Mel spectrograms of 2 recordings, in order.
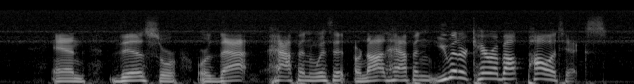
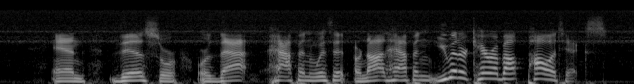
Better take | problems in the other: neither | hiss; noticeable; throughout; 20 dB below the speech; the same in both

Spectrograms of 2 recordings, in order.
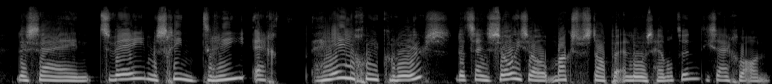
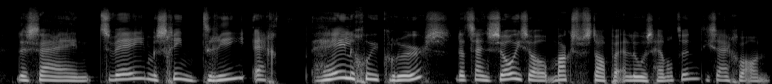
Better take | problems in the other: second | distortion; slight; 12% of the sound clipped

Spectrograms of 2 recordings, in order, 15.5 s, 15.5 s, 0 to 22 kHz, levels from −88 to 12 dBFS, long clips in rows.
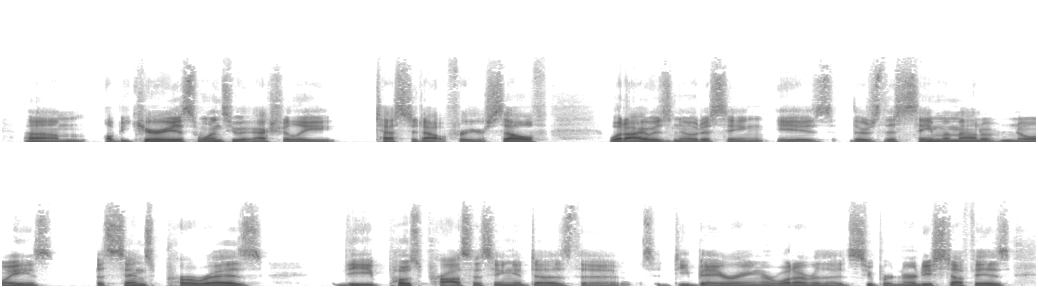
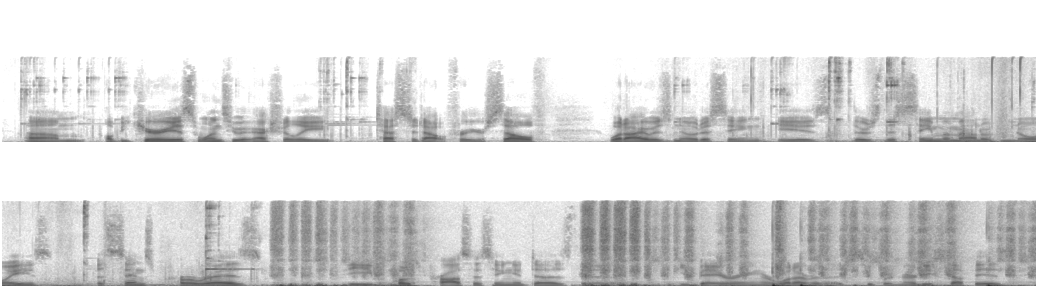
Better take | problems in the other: first | household noises; very loud; throughout; 4 dB above the speech

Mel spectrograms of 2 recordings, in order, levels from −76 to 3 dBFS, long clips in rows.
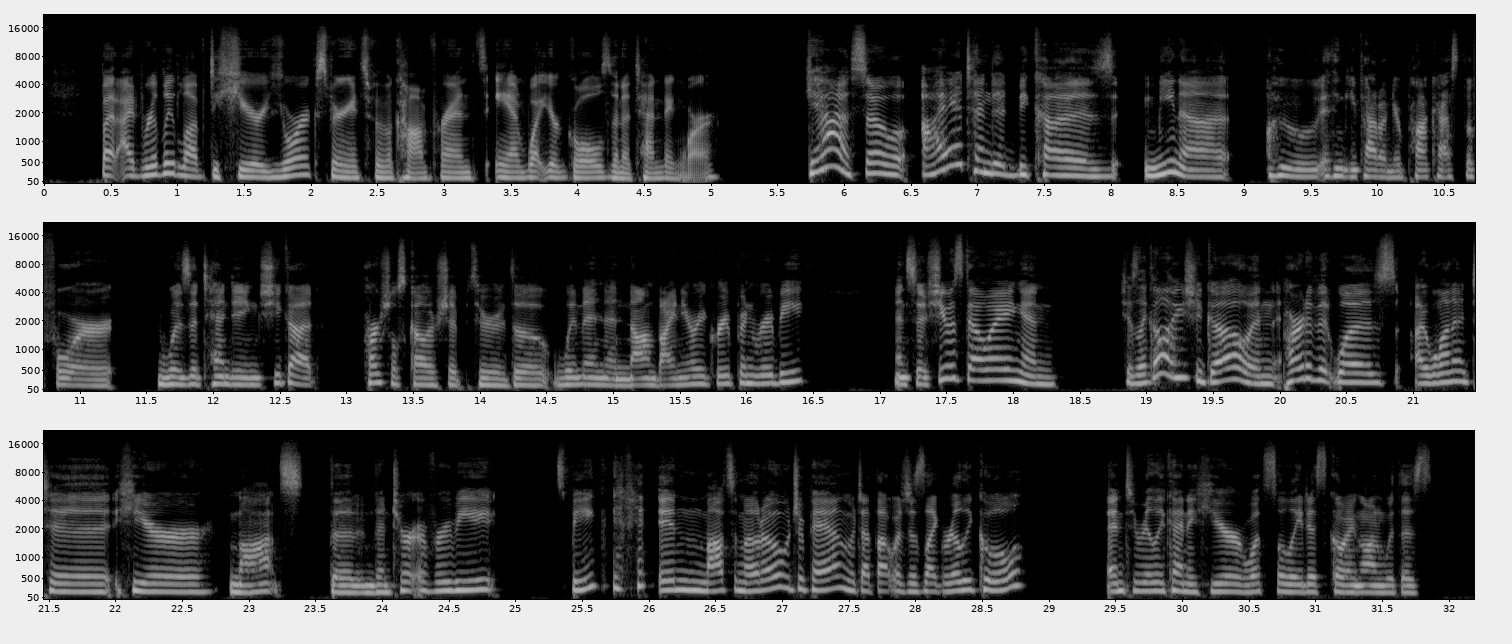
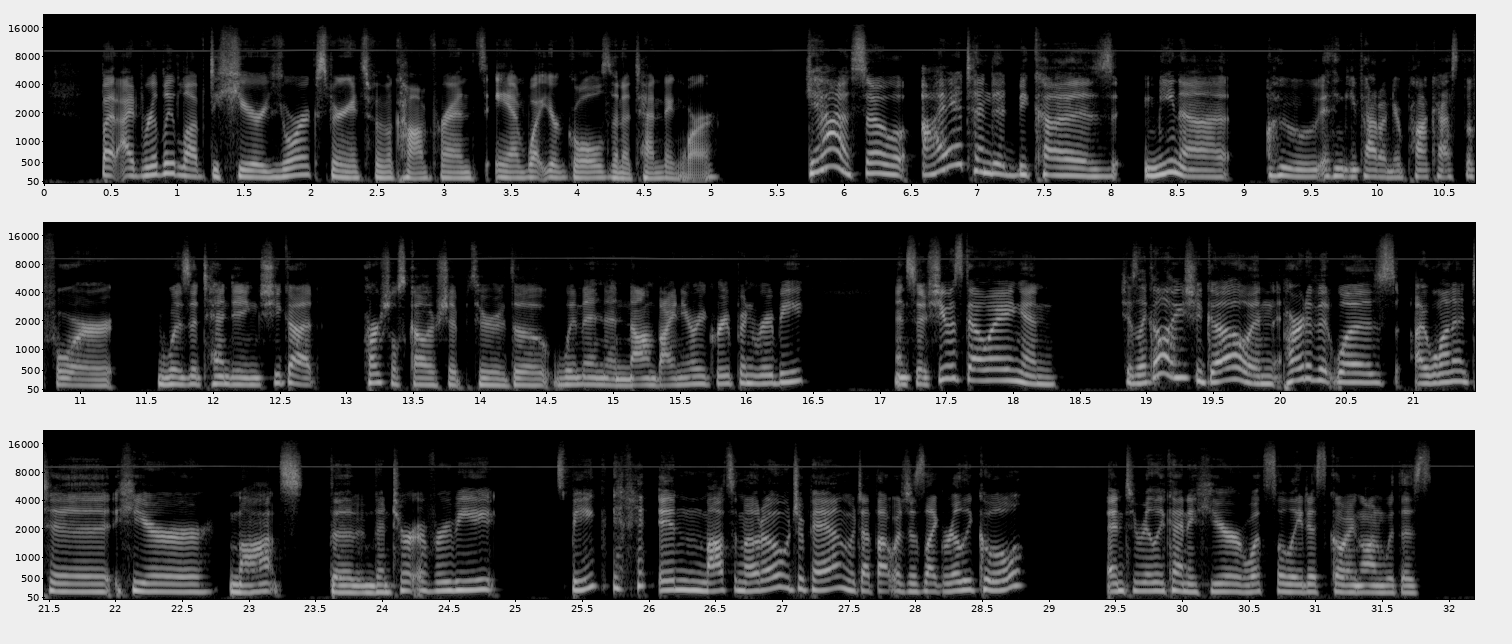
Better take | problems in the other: first | high-pitched whine; faint; throughout; 9 kHz, 25 dB below the speech

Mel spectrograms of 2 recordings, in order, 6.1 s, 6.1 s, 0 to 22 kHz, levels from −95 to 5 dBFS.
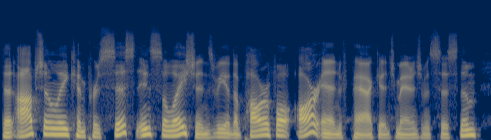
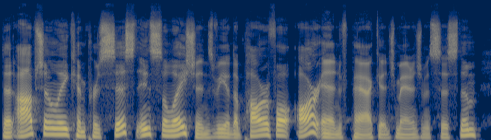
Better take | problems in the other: second | muffled; very; fading above 3 kHz

